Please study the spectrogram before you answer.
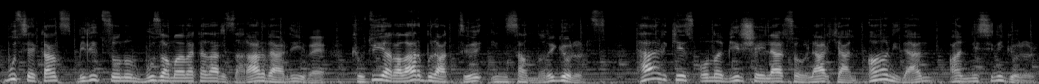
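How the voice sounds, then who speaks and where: A man's voice: a little high, very animated, normal speed, hardly any pauses, a little mellow. A man reading scripted recap and review narration as a video narrator. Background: background music.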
